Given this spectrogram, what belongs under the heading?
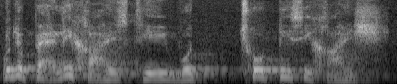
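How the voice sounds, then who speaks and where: A man's voice: medium pitch, big pitch swings. A middle-aged man preaching a sermon to a gathering, impassioned and full of rhetorical questions. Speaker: Shia cleric giving a majlis.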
